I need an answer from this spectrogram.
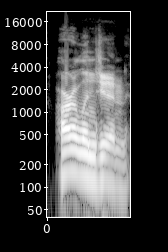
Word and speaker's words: Harlingen: Harlingen.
